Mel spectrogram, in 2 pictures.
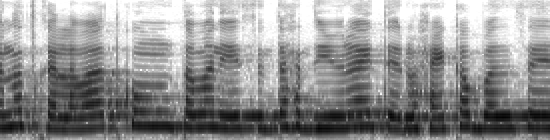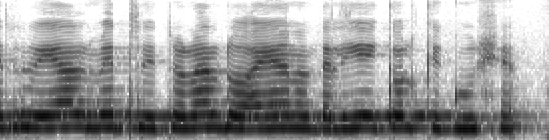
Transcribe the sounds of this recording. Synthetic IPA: ɐnːɐd̪kʰɐlɐβaːd̪kʰʊnt̪ʰɔβɐnijɔsɐd̪ɛħd̪ɐjuːnɐjt̪ʰɛd̪wɑħɑjkʰɐbɐðɪt̪ʰɛjrrɛjalmɛd̪ɾid̪ɔnald̪ɔɐjaːnɐɖɐlɪjɛjɡɔlkʰɐɡuːʃɐ

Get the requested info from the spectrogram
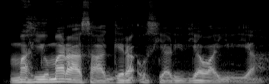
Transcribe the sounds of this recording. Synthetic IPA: maɦiomaɾaːsaːɡeɾaʔosijaɾiðiawaiɾia

